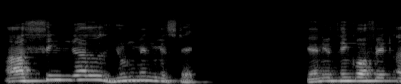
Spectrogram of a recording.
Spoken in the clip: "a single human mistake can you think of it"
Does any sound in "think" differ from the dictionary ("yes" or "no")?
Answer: yes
